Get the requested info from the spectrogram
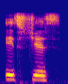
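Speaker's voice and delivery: ordinary talk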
